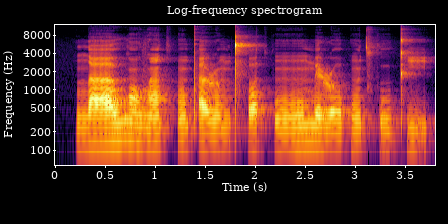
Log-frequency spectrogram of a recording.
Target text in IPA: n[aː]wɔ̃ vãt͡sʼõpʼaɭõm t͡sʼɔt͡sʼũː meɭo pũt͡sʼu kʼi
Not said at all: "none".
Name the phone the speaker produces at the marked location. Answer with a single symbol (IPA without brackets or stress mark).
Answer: aː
